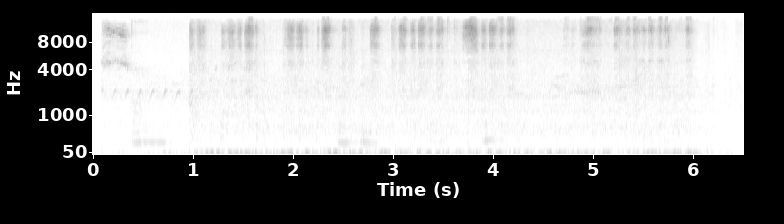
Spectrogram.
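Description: Pencil scratching on lined paper in a run of short, irregular writing strokes that begin about a second in; faint.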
